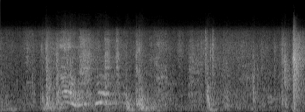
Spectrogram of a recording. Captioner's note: groaning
